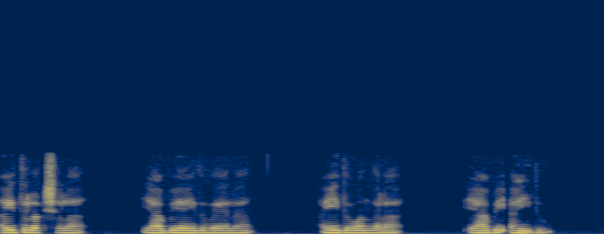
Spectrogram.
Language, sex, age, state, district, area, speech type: Telugu, female, 18-30, Andhra Pradesh, East Godavari, rural, spontaneous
